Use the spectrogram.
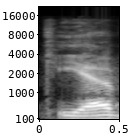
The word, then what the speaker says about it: Kiev: comes from kiev they they use the russian pronunciation there kiev in the ukraine and we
